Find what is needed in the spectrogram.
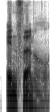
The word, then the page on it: infernal: British English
